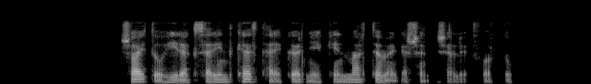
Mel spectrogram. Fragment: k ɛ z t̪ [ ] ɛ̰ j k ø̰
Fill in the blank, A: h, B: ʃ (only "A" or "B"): A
